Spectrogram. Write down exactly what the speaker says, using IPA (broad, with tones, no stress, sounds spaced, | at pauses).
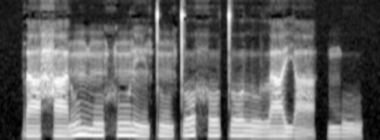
ɾ a˨ h a˨ ɾ ũ˨˦ m ũ˧ h ũ˧ ɾ ĩ˨ t ũ˨ t o˨˦ h o˧ t o˧ l u˨ l a˧ j a˨ | m u˨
